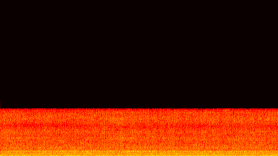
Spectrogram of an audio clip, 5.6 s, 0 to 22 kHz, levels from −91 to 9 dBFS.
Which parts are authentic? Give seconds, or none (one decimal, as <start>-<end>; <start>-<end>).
0.0-5.6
